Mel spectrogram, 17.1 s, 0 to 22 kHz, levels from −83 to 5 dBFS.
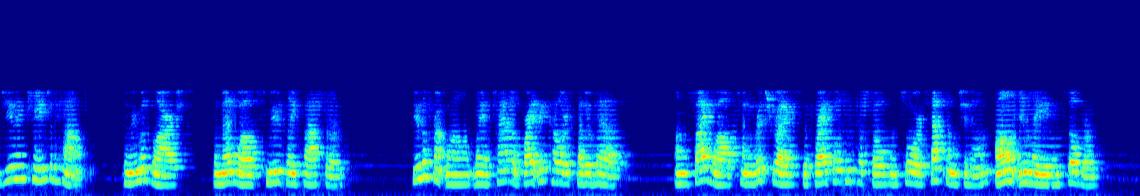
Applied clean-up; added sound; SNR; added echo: neural separator model SepFormer DNS4.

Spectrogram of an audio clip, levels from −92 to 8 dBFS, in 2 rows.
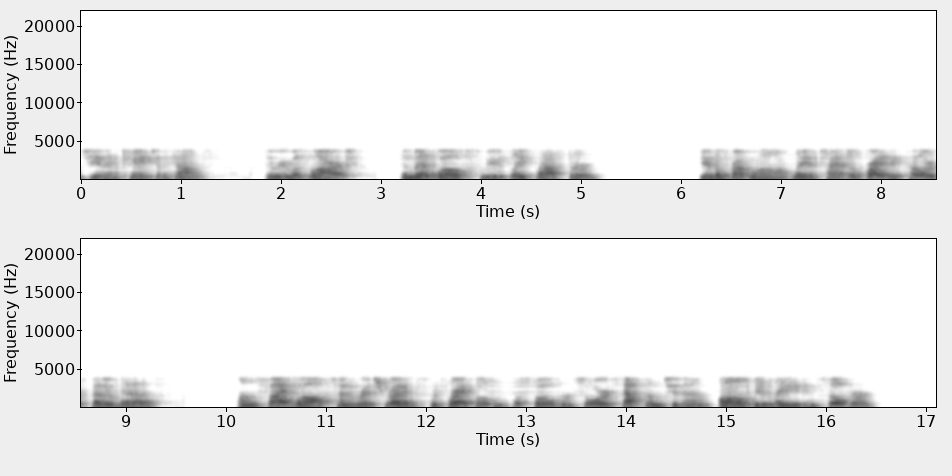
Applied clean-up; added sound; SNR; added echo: neural mask model DeepFilterNet 3.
